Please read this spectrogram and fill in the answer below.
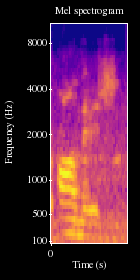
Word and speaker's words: Amish: I always say Amish since it's spelled with an A, but it's Amish.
